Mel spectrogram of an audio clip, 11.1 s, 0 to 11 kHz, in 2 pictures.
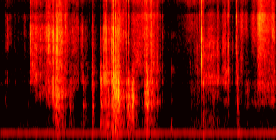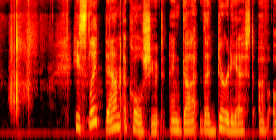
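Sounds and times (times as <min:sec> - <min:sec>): paper pages rustling: 0:00.5 - 0:03.3, 0:04.1 - 0:06.7.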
